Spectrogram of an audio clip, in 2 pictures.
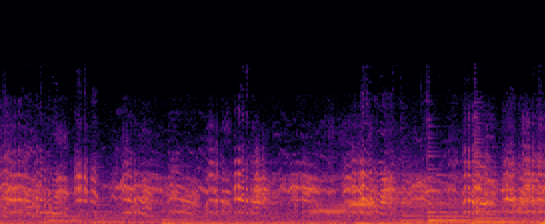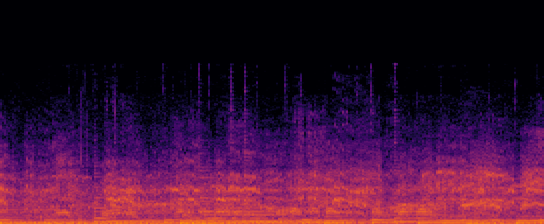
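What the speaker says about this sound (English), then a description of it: "Some geese." Geese honk in flight, a flock calling repeatedly in overlapping nasal honks at moderate distance, continuous across the whole stretch with no talking.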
